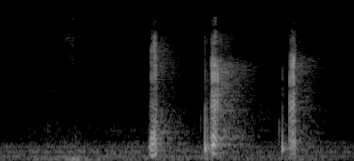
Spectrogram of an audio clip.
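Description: farts

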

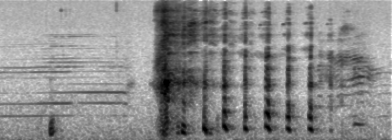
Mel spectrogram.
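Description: cat yowling

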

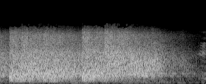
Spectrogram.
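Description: gunshot

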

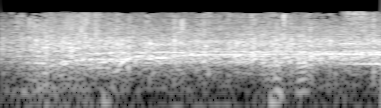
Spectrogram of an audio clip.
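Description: applause sound effect

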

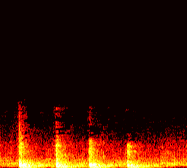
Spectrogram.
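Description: knocking on a door

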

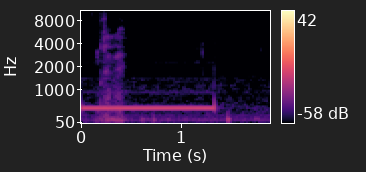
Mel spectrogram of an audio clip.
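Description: phone call ringing tone

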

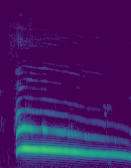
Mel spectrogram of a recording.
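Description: wolf howl

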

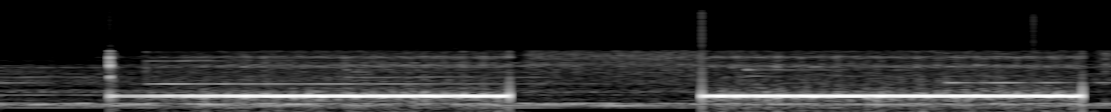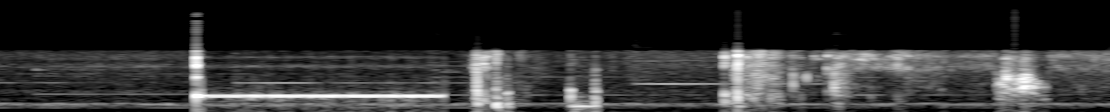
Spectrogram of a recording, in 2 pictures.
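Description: telephone call ringing through

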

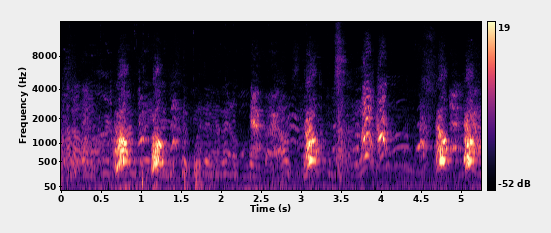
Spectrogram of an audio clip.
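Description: dog barking

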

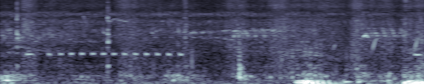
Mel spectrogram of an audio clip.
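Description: lion roar

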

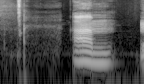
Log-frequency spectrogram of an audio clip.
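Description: throat clearing

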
